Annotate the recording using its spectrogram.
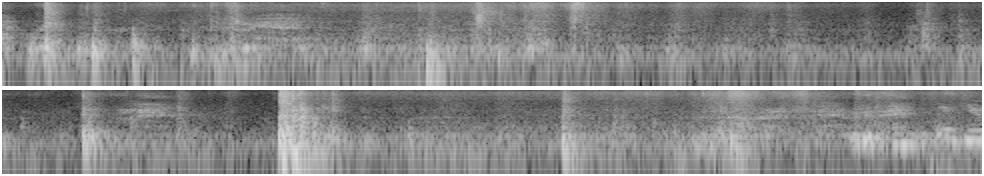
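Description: A door and luggage being handled in a small room: scattered knocks and clunks, the loudest about nine and a half seconds in, with faint voices in the background.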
